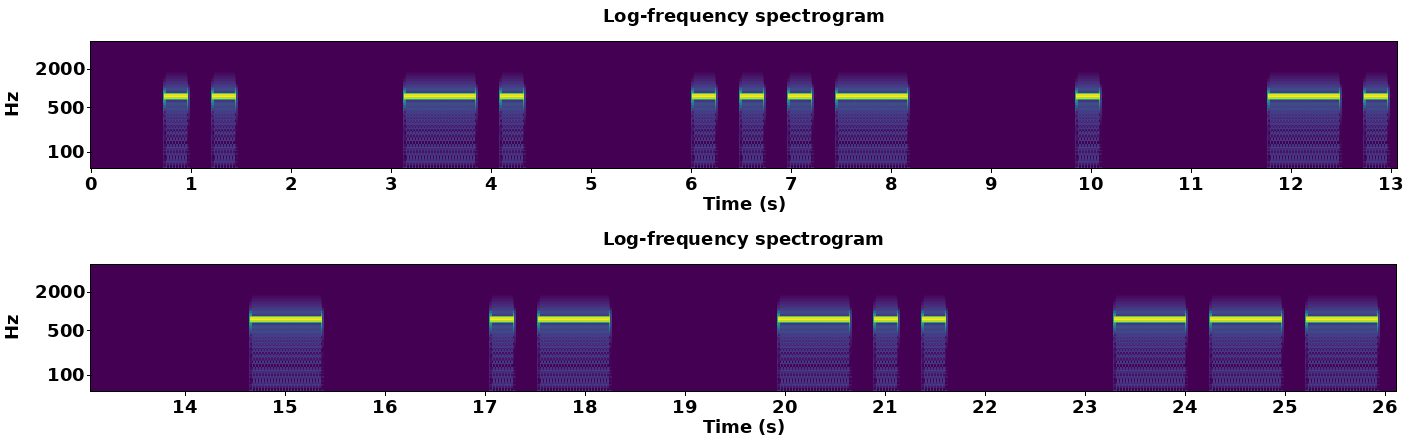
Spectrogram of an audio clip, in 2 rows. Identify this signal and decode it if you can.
Morse code, heard as a keyed tone, about 5 wpm, spaced as for 3 wpm, 750 Hz. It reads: INVENTADO
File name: arquivos / texto / texto 17 05ppm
